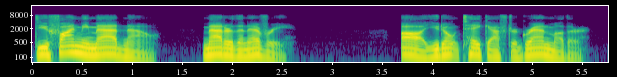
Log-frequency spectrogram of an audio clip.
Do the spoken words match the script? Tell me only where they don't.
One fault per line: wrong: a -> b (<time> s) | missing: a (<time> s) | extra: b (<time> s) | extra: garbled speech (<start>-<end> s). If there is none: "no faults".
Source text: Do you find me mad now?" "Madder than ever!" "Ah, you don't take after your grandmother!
wrong: ever -> every (2.2 s)
missing: your (4.9 s)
